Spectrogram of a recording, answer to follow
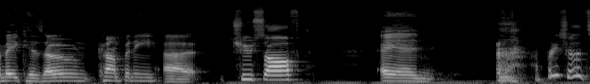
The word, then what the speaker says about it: Chunsoft: The dude uh went on to make his own company uh Chunsoft. And I'm pretty sure that's how it's pronounced. Yeah, it is. Chunsoft, sorry.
